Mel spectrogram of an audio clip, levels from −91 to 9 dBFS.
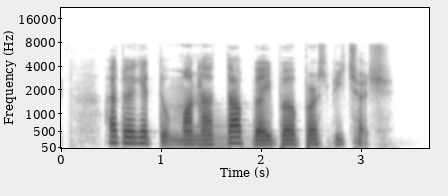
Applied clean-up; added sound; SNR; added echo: neural mask model RNNoise.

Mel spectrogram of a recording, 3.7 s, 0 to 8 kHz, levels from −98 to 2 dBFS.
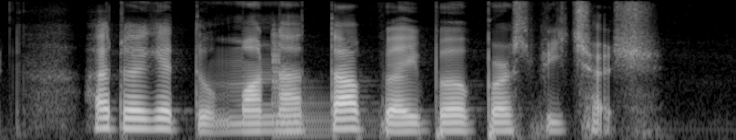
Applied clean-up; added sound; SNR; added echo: none; Guitar; 19 dB; none.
